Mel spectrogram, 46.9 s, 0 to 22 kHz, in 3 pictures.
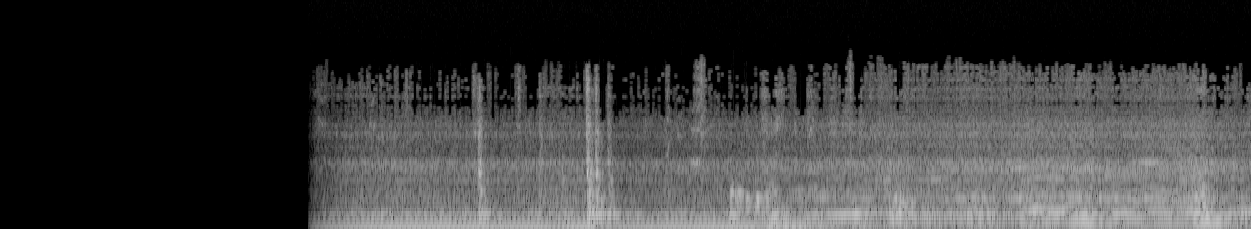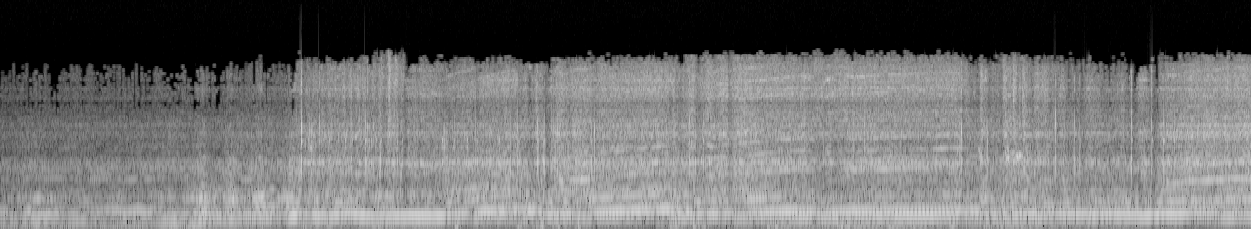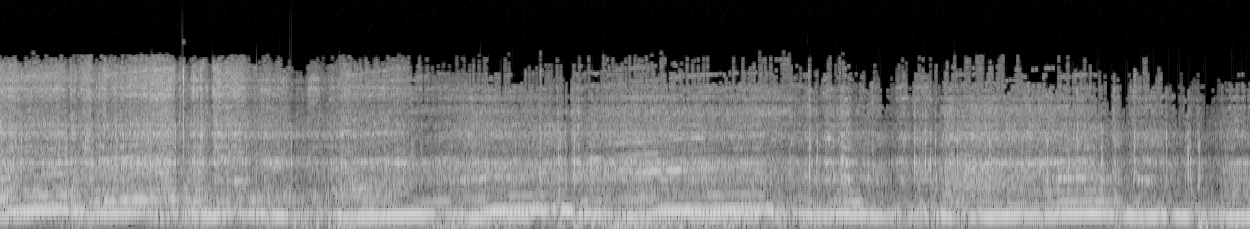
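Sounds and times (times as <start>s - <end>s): car engine revving: 4.0s - 46.9s.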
